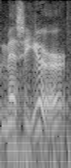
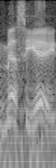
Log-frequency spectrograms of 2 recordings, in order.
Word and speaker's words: Messier: well young lady the m stands for Messier pronounce Messier not Messier as in is your room messier than mine Charles Messier I mean Messi a to be precise was a French astronomer in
